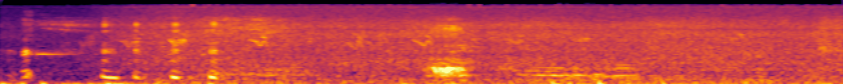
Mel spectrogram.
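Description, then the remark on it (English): A Night Fury dragon, Toothless, growls at DreamWorks Animation for the release of the new Dragons TV show: a few short, low grunting rumbles, then a louder throaty snarl in the middle that trails off into a softer, drawn-out purring growl. “we're here at DreamWorks Animation with a real Night Fury. I hear they're hard to find. Can you growl for me?”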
